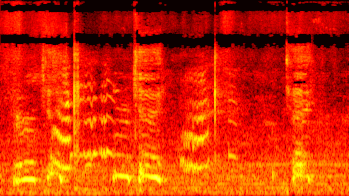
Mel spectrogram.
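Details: Female house cat famous as the OK Cat, whose meow resembles the word "okay", repeats clear two-note meows about once a second in a small room, overlapping human speech.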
